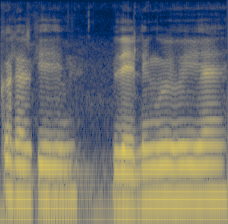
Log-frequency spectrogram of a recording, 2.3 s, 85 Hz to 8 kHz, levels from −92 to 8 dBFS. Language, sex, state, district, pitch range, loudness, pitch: Hindi, male, Uttar Pradesh, Lucknow, 130-140 Hz, -16 LUFS, 135 Hz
